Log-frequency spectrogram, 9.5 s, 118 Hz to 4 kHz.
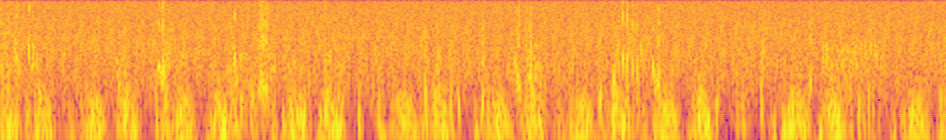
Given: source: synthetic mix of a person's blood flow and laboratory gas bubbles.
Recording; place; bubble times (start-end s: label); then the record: Doppler ultrasound of blood flow; precordium
0.00-0.18 s: bubbles
0.23-0.41 s: bubbles
1.14-1.33 s: bubbles
1.51-1.87 s: bubbles
2.23-3.12 s: bubbles
3.23-3.47 s: bubbles
3.55-3.63 s: bubbles
3.69-3.83 s: bubbles
4.18-4.36 s: bubbles
4.47-4.62 s: bubbles
4.77-4.86 s: bubbles
5.12-5.47 s: bubbles
5.96-6.64 s: bubbles
6.69-6.73 s: bubbles
6.89-7.08 s: bubbles
7.11-7.20 s: bubbles
7.33-7.51 s: bubbles
7.58-7.66 s: bubbles
7.98-8.15 s: bubbles
8.20-8.83 s: bubbles
9.37-9.47 s: bubbles
From the record:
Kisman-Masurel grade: 232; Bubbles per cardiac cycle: several, 3 to 8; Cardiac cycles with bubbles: 50 to 99%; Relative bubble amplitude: moderate (0.250 to 0.450); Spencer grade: 3 (all of the cardiac periods contain showers or single bubble signals, but not dominating or overriding the cardiac motion signals); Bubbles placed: anywhere in the cardiac cycle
